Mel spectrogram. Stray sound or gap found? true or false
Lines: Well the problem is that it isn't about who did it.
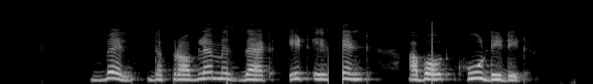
true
